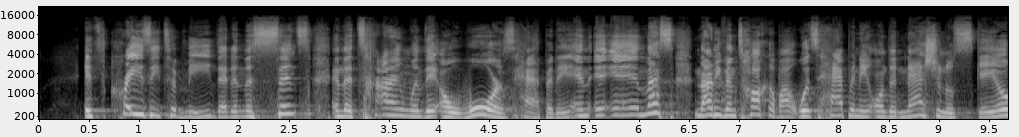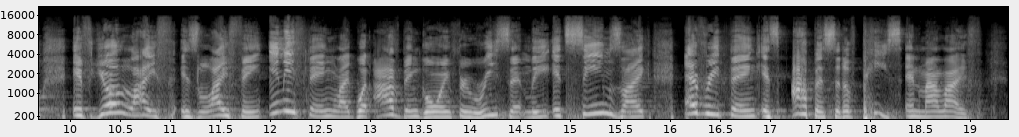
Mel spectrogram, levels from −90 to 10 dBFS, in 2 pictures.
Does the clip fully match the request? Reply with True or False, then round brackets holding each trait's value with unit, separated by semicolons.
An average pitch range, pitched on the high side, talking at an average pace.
True (4.3 semitones; 195 Hz; 165 wpm)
